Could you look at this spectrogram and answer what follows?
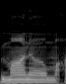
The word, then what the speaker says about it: monome: I don't know if it's pronounced monom or monomy. – I heard it pronounced monome on a YouTube how-to video.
